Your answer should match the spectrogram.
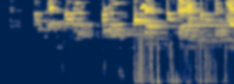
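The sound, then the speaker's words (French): A carillon (chime) is rung live: bright, high metallic chimes tinkle and ring in overlapping tones, with dull rustling and handling noise joining partway through as it is set down. “Voilà, donc ça c'est le carillon.”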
